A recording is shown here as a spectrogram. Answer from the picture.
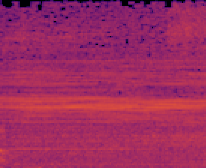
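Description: A steady, even hum and hiss with a faint steady tone running through it, from the pedalled exercise bike and the room around it, with a brief low thump about a third of a second in.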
